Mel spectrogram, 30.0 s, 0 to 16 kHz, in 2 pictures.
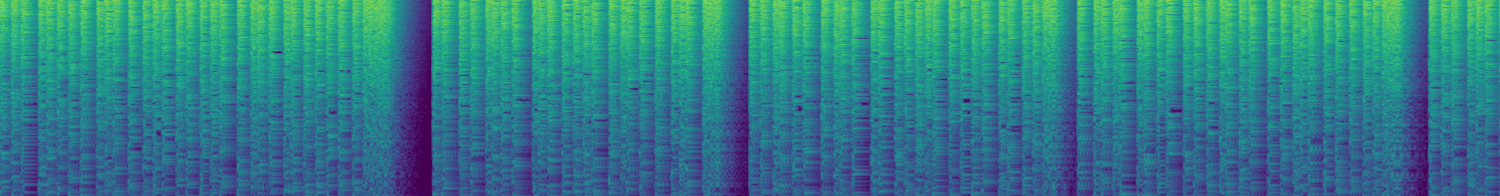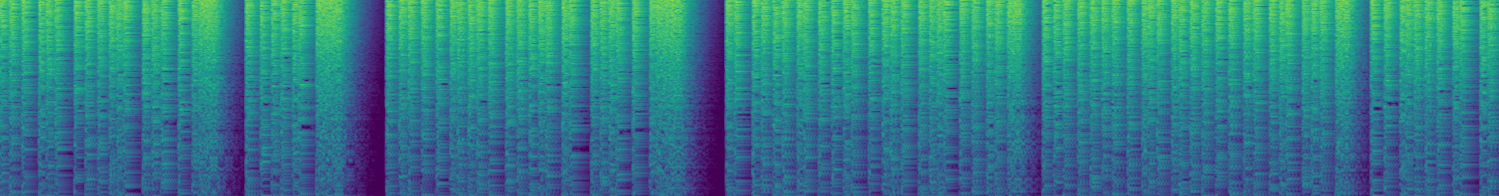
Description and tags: tense tonal robotic transients [128] [16bar]
As with most files in this pack, this would have been made starting with noise or a simple tone that was progressively mangled and resampled multiple times, primarily through abusing the Warp feature inside of Ableton Live.
This one immediately makes me feel very tense. It's like being shouted at.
